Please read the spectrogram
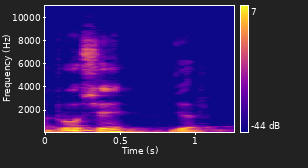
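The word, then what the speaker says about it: procedure: जाएगा ज हो जाएगा नेक्स्ट देखिए पी आर ओ सीई डी य आरई है ना डी से पूर्व पी आरओ सीई दे रखा है एक से अधिक लेटर है और डी के बाद में यू आरई यू आरई ठीक है तो इस प्रकार प्रोसीजर प्रोसीजर ठीक है जी आर ए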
